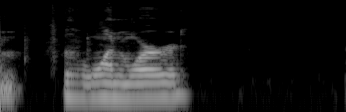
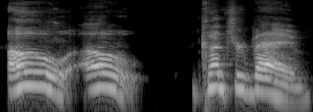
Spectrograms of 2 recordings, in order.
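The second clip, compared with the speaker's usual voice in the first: excited realization; 5 semitones higher, 5 dB louder, slower than usual. Real, not acted. Sudden realization of answer.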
